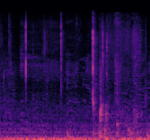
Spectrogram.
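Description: Computer keyboard being typed on: a handful of separate key clicks, the loudest about one and a half seconds in, over background music.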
